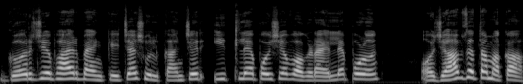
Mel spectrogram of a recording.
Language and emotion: Goan Konkani, surprised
